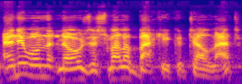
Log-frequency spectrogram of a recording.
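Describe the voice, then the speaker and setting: A surly storybook dwarf, as a male reader puts him on, who talks fast and very sharply. He is suspicious and scornful, complaining in rough everyday speech. His indignation keeps the pitch jumping around. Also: sing-song, pushed and bright, a little hiss or hum, heavily acted. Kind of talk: dramatized storybook reading.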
